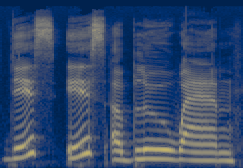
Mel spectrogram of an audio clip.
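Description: It is said with Thai-accented English intonation. "how she wanted me to read it was"

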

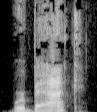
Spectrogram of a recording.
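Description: It is said as a question, rising.

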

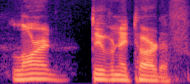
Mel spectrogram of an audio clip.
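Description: The name is said with an English accent. The speaker calls it wrong. "That's what you said"

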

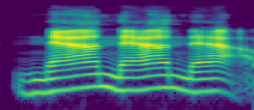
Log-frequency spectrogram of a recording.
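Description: The voice sounds full, open and brassy. The speaker calls it right. "we want to just say a nice, open, ugly, na, na, na. Like you're saying nasty"

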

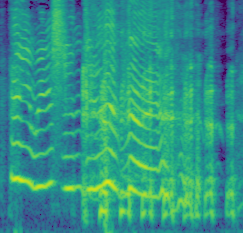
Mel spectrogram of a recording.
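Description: It is said in a whiny mocking SpongeBob voice.

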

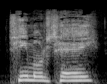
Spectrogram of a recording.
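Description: The name is said the French way.

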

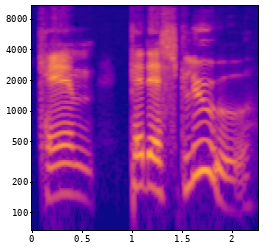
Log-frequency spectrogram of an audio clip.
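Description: It is said in an exaggerated put-on accent.

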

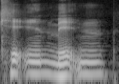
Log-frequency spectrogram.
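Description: It is said Midwest-style, with the T's swallowed.

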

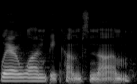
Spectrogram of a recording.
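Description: It is said in a low, gravelly voice.

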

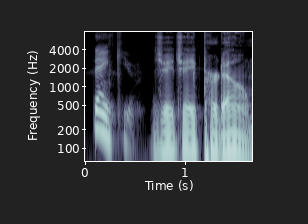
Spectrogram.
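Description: The name is said in a French style. The speaker calls it wrong. "That's not how you pronounce it. French"

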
